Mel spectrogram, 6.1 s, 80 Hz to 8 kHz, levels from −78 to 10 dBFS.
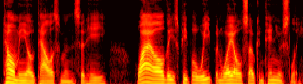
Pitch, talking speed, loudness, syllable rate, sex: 115 Hz, 150 wpm, -19 LUFS, 4.1 syllables/s, male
